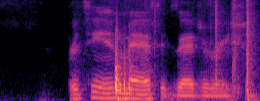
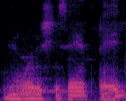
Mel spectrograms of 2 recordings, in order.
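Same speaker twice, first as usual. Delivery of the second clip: usual speaking voice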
